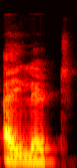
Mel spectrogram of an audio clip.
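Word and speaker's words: islet: आई और एल की वजह से एल एस साइलेंट हो गया आईलेट।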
